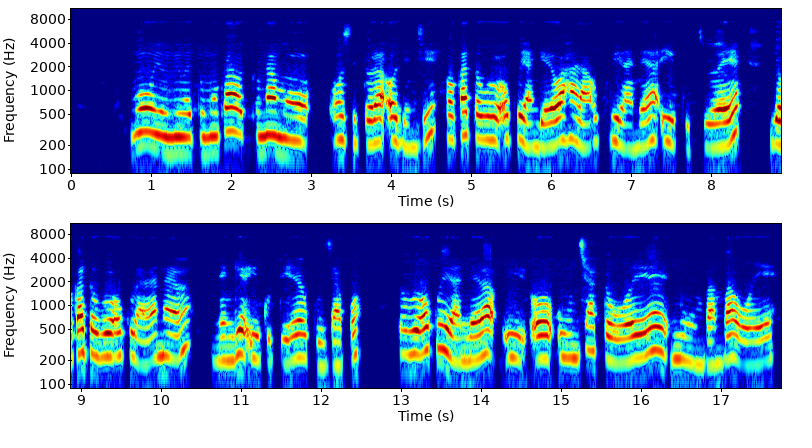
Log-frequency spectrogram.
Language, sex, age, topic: Oshiwambo, female, 18-24, finance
